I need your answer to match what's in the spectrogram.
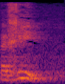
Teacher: أخي هي تأخذ أدنى مراتب التفخيم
